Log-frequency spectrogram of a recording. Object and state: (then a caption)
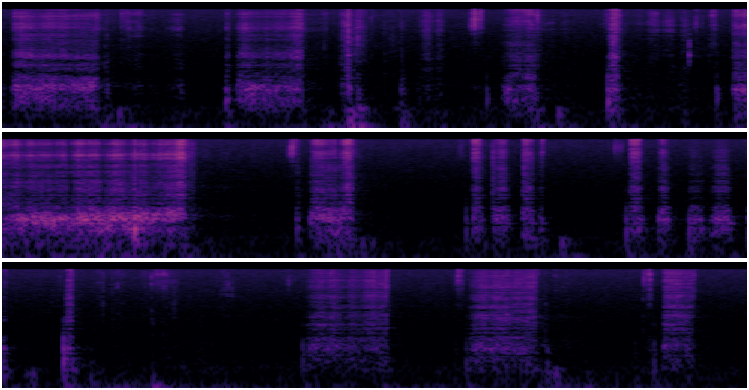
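Marker drawing on paper. A felt-tip marker draws mountain outline strokes on a sheet of flat, thin, solid white drawing paper, its tip rubbing across the surface. A steady series of short, dry scratchy strokes is heard at an irregular pace, with one longer, louder squeaky stroke near the middle. The strokes are soft and mid-toned with little bright content.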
